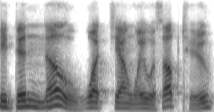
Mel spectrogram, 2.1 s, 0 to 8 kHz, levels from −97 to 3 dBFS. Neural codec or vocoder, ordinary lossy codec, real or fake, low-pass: vocoder, 44.1 kHz, 80 mel bands, Vocos; Opus, 16 kbps; fake; 7.2 kHz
